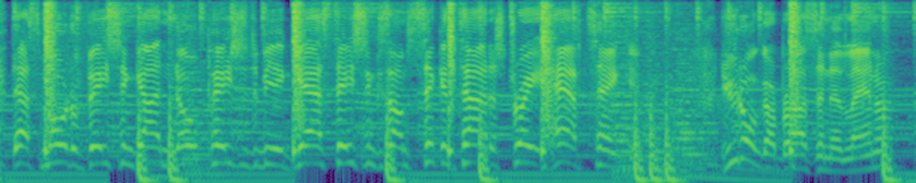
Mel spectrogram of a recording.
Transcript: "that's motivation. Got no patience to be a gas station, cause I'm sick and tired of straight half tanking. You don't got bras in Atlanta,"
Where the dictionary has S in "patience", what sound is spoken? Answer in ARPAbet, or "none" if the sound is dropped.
none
